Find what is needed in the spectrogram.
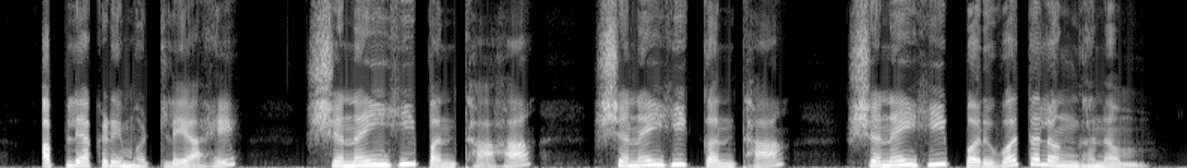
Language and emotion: Marathi, neutral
